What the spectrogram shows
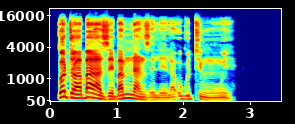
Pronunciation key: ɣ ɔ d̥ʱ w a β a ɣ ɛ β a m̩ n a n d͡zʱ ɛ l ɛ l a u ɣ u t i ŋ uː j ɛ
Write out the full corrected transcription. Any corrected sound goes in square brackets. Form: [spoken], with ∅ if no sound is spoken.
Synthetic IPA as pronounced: ɣ ɔ d̥ʱ w a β a [z] ɛ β a m̩ n a n d͡zʱ ɛ l ɛ l a u ɣ u [tʰ] i ŋ uː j ɛ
